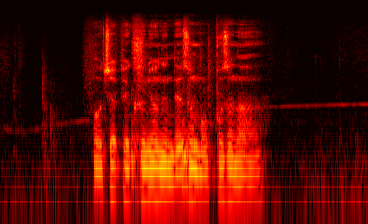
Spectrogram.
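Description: A young man speaks tensely into a phone, close by.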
